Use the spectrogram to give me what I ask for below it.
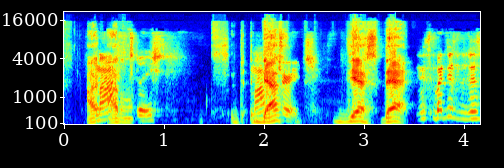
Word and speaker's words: Maastricht: We did Oh, there was this place I still can't freaking pronounce it. Matridge. I don't. I'm horrible. Mannheim, It's not. It's like it's. I want to say it's like München, Mastrid. I don't. Maastricht, That's Maastricht.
